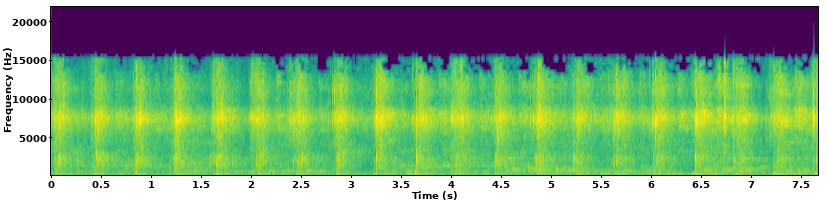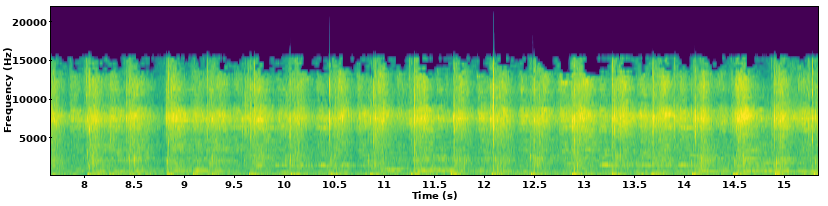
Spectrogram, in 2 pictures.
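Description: Live Latin American street-band music: a fast, steady drum beat under a melody line, played by performers marching in a parade.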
